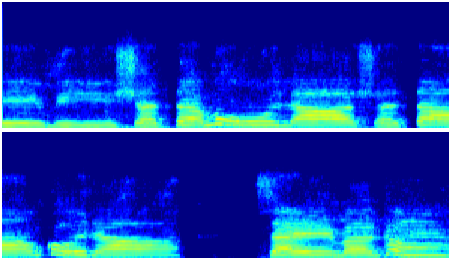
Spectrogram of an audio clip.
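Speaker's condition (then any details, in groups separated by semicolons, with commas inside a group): No condition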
